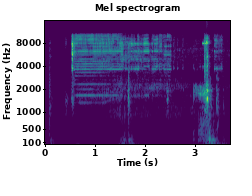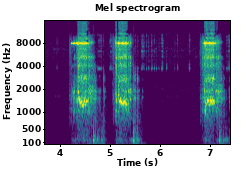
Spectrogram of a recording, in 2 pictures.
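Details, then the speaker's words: Team Associated RC10 B5m 1/10 2WD mid-motor electric buggy with a modest sensorless motor, after slipper clutch adjustment: short whirring launches lift the front end, with brief slip that doesn't drone on, a good initial slipper setting. "okay that's getting the front end off the ground and as you can hear the clutch is slipping a bit but it's not slipping on and on and i think that's a a good initial setting"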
